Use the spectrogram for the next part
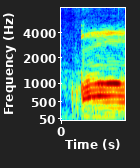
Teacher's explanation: Kemudian infitah, rongga mulut terbuka. Ketika mengucapkan ko, jangan mencucu. Kalau mencucu menjadi o. Nah, harus sempurna terbuka, ya. Dan ismat berat diucapkan.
